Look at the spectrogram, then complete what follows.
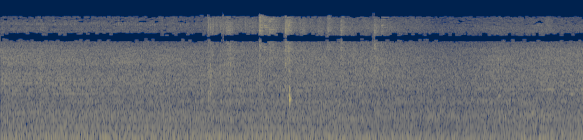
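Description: Heavy construction machinery's diesel engine running steadily, a continuous low rumble, as a cut section of concrete drain is lifted. A short high chirp sounds about three seconds in.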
